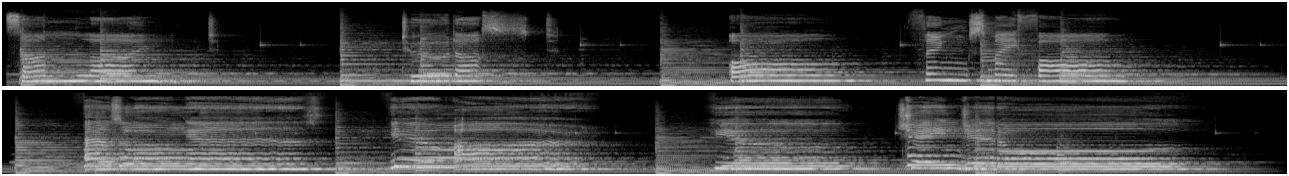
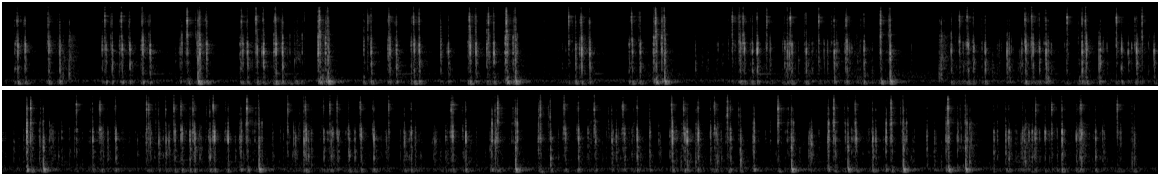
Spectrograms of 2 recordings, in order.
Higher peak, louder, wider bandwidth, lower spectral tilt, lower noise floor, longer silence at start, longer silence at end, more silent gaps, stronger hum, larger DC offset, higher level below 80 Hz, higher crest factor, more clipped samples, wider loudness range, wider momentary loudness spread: first, -4 dBFS vs -8 dBFS; first, -18 LUFS vs -37 LUFS; about the same, 16.5 kHz vs 17 kHz; first, -4 dB/octave vs -0.5 dB/octave; second, -49 dBFS vs -61 dBFS; about the same, 0.05 s vs 0.1 s; first, 0.5 s vs 0.2 s; neither; neither; neither; first, -44 dBFS vs -84 dBFS; second, 16 dB vs 32 dB; neither; first, 6 LU vs 2 LU; first, 19 LU vs 10 LU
